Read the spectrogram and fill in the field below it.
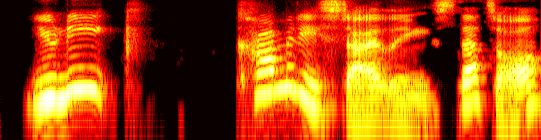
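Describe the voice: A woman puts on a character voice, nasal and high-pitched. She speaks at a moderate pace.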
